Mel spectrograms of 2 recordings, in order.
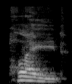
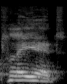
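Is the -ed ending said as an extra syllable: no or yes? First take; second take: no; yes. First: The ending adds no extra syllable. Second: The ending is said as an extra syllable. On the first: The speaker calls it right. "we don't pronounce the E" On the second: The speaker calls it wrong. "No estoy diciendo played. Played no existe"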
